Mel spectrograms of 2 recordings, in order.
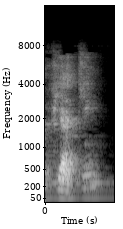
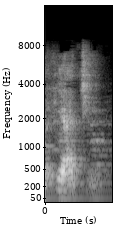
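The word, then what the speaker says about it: Fiaschi: Siempre hablaba de Fiachi, pero mis amigos italianos y mi propia señora que italiana dijo, Óca, no se dice Fiaki, no es Fiachi.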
